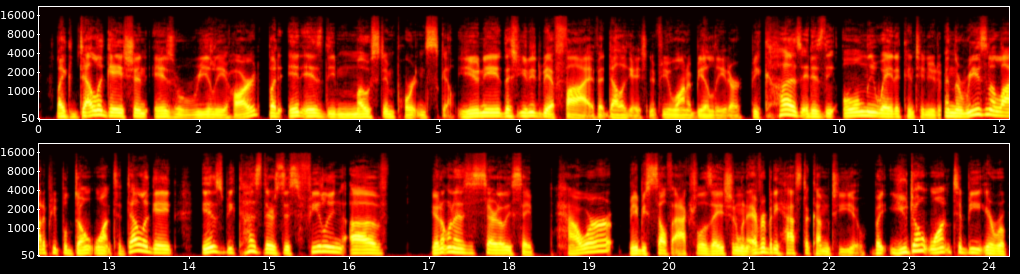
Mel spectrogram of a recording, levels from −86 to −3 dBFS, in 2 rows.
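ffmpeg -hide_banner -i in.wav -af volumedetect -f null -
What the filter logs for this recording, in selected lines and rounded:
mean_volume: -18.9 dB
max_volume: -2.0 dB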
